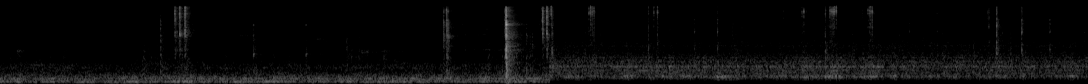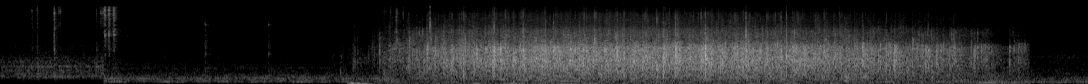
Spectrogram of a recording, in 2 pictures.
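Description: Scattered sharp metallic clicks and taps of a hand wrench working the 13 mm nuts on the supercharger. About two-thirds through, a loud steady hiss swells in, lasts about six seconds and cuts off.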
